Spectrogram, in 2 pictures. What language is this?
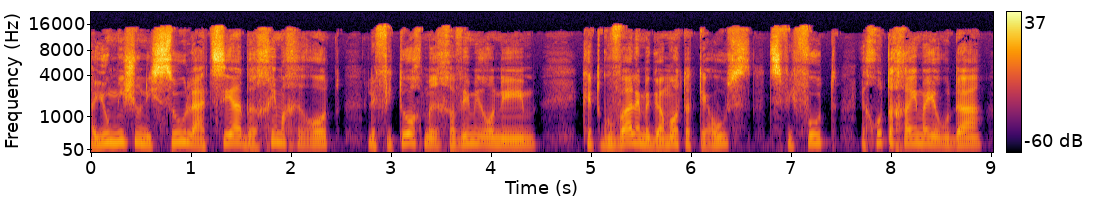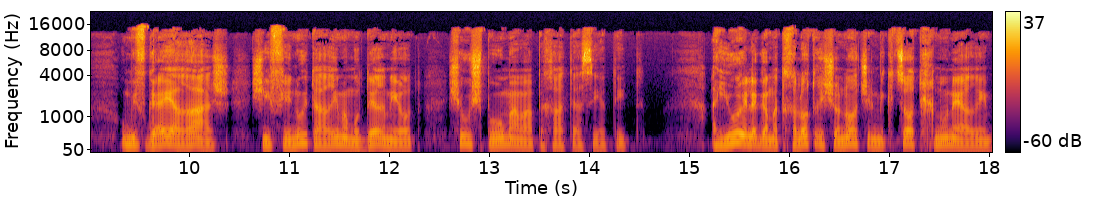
Hebrew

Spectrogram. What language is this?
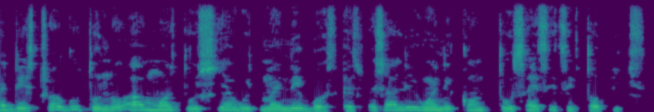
Nigerian Pidgin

